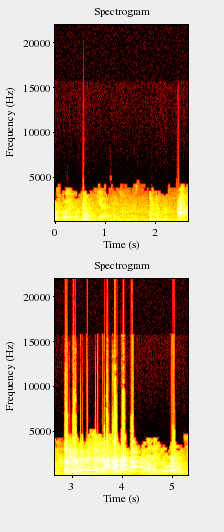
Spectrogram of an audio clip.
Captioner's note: gülüşmeler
